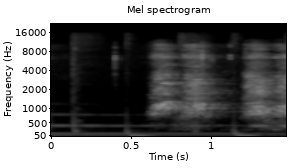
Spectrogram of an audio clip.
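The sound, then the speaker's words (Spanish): Small pet dogs bark in a quick burst, a few sharp yaps overlapping, loud against a steady low hum in the background. “Entonces, estos son mis, mis peligrosos perritos ladrando, pero pues también forman parte de el ambiente.”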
